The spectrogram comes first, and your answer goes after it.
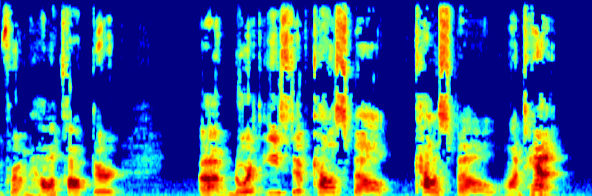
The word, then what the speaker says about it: Kalispell: of kalispell kalispell montana i always want to say cali spell and i know that's not how it's pronounced my aunt lives there like i've been there and i still want to say it the wrong way so i think we've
